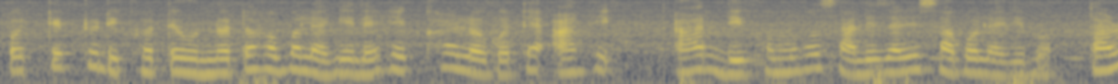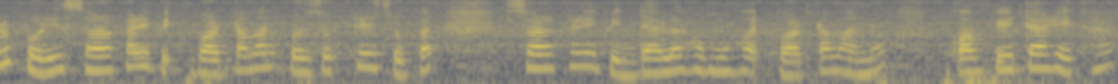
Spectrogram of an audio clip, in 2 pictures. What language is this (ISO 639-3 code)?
asm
